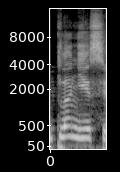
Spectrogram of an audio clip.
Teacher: Primeiro eu tenho o i, que é semivogal, tá? E depois eu tenho o e que é uma vogal. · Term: ditongo crescente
